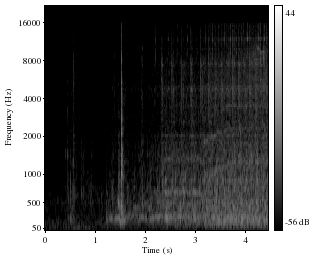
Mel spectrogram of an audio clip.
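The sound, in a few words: sewing machine stitching a zipper pouch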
